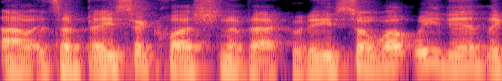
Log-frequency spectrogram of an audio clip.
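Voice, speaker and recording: A somewhat breathy man's voice at a medium pitch. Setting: video call.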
